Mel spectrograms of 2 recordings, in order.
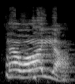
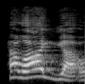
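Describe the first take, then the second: First: Imitating sister's American "How are ya?", loud and high; mock American greeting. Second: Mock American "How are ya?", loud and high; mock American greeting. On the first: Teasing her sister's message in a mock American accent. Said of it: "Even Sister said". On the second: Retelling her sister's text in a hammed-up American accent. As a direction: ham up the Yankee "How are ya?". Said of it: "Sister wrote in the message".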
